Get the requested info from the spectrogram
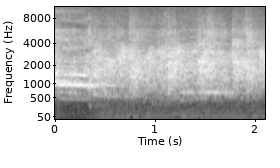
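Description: Church congregation applauding and calling out in response to the preacher, over a steady low hum.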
